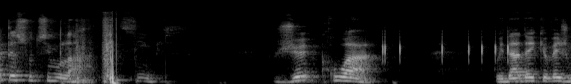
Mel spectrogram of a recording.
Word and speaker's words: crois: Então, quando a gente trabalhar esse je crois, sonzinho de UA. Je crois, crois, tá? E o S sempre muet. On va pas prononcer. Então, a gente não vai pronunciar o S.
